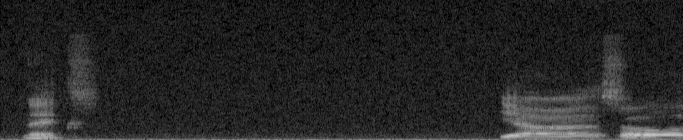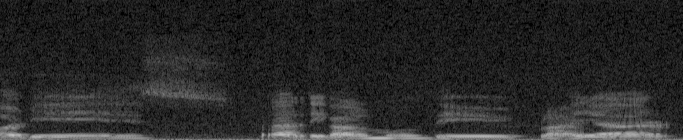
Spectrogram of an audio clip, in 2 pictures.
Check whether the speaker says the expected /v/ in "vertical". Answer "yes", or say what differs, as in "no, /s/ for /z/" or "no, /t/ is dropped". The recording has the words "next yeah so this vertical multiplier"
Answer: no, /p/ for /v/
